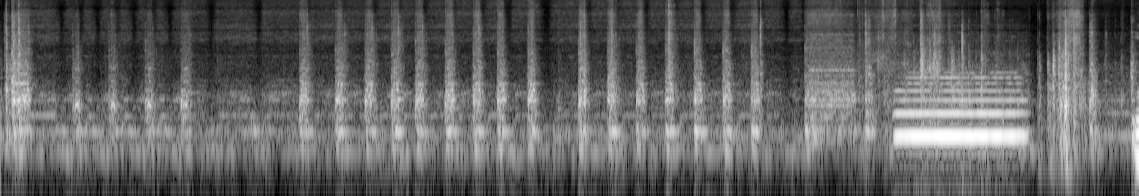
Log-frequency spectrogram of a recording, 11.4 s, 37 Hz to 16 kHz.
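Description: A Canon TR4755 printer prints a test page: a long run of regular mechanical clatters and rasps, then a steady whirring motor tone and a few final clicks, all close and loud, with no talking.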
